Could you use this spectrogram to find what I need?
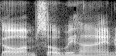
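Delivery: ordinary delivery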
